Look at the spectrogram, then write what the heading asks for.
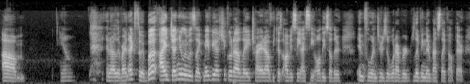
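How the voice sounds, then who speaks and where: A young woman with a New Jersey accent hosting a podcast, telling stories in an animated, emphatic way with quick asides. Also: on the low side. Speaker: podcast host. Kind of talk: casual chat.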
